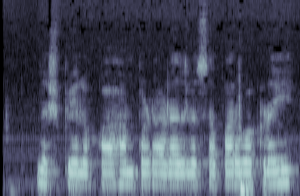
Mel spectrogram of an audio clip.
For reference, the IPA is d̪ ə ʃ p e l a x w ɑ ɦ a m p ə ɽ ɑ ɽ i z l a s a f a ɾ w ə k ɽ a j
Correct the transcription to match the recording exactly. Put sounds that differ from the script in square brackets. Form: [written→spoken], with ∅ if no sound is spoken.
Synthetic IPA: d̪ ə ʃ p e l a x w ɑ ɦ a m p ə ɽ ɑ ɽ [i→a] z l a s a f a ɾ w ə k ɽ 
